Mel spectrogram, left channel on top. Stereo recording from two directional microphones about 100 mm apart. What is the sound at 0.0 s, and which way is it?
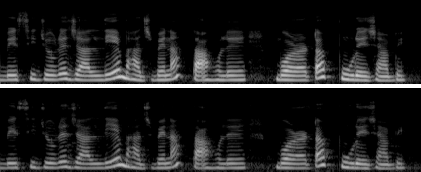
Speech, 55° left (ahead or behind).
